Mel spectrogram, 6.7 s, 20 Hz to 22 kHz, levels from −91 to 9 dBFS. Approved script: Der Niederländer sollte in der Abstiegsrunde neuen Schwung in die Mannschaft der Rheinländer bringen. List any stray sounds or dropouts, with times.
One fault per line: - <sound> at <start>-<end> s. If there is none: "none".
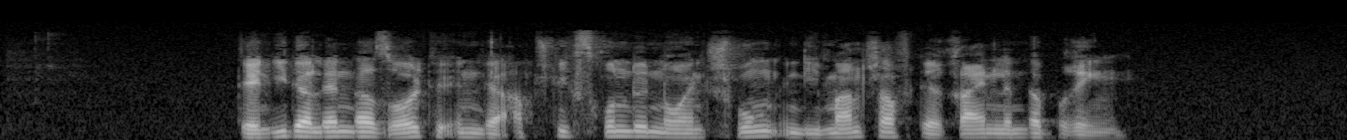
none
